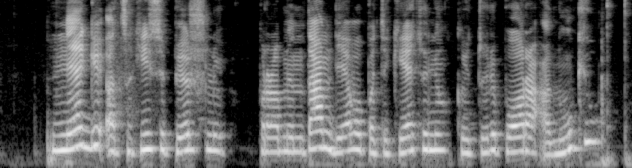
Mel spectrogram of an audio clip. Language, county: Lithuanian, Kaunas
